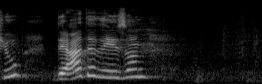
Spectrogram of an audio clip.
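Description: A woman speaks briefly, as if lecturing.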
